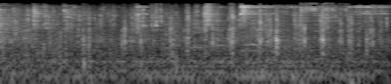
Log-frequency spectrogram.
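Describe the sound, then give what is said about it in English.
Horses' hooves clip-clop as mounted men ride out from the stables toward the gates of Arlington National Cemetery, with many irregular, overlapping hoof strikes sounding continuously at a steady walking pace. “The men mount and prepare to leave for the gates of Arlington.”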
